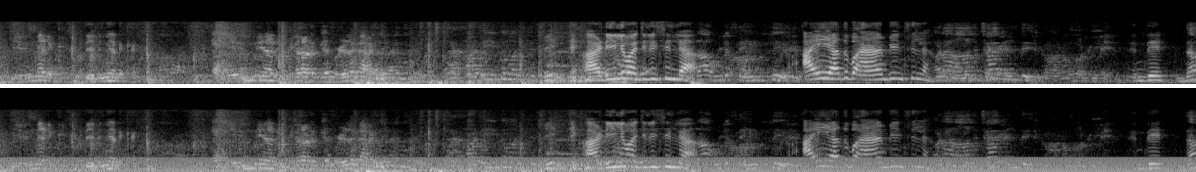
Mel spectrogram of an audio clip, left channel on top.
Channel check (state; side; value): noise; right; hum, 3 dB below the sound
